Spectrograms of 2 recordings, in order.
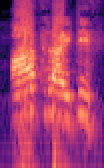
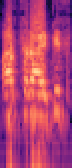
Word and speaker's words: arthritis: Next word आर्थराइटिस, ARTHRITIS, correct pronunciation is आर्थराइटिस। बहुत लोग अर्थराइटिस पढ़ते हैं, जो गलत है, यह ब्रिटिश रिसीव्ड प्रोनाउंसिएशन है, ठीक है।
